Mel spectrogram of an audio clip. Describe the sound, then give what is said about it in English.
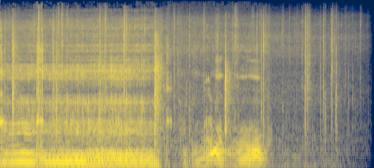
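An elderly man asleep in front of a fire snores: a loud, rasping snore drones for about two seconds, followed by a wavering, snorting breath and a few faint clicks before fading into quiet. No one speaks. “My grandfather is asleep in front of the fire. He's snoring.”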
